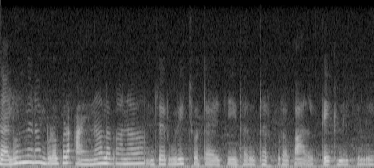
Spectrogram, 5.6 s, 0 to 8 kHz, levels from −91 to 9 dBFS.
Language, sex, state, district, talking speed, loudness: Hindi, female, Chhattisgarh, Jashpur, 200 wpm, -17 LUFS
